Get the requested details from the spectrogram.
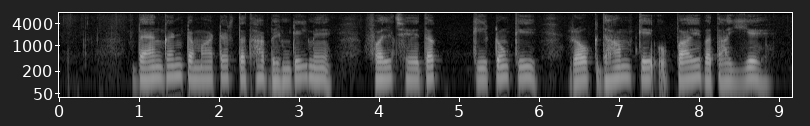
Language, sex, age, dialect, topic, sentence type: Hindi, female, 18-24, Garhwali, agriculture, question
